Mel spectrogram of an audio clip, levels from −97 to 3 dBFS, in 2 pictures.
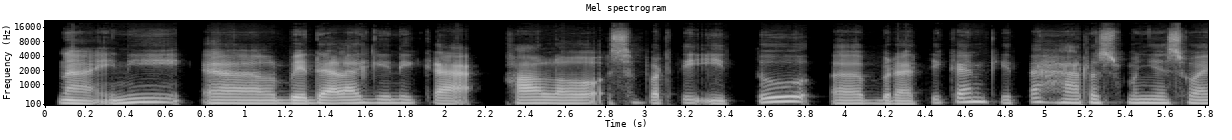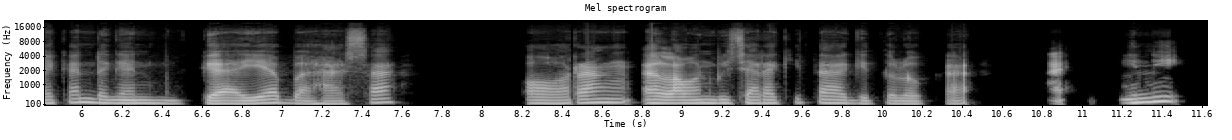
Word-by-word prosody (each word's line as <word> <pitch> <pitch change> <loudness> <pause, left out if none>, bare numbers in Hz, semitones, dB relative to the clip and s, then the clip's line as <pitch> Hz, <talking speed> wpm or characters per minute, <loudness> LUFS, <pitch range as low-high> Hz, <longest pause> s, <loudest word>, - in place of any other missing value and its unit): Nah 135 -2 +5
ini 185 +8 +1 0.2
eee, 140 -1 +3
beda 140 0 +4
lagi 155 +2 +1
nih 155 - -2
Kak, 135 -4 +1
kalau 140 -1 +1
seperti 155 -2 -4 0.2
itu, 195 - +1 0.2
eee, 135 0 0
berarti 135 +2 -3
kan 200 +3 +1
kita 155 +5 -6
harus 165 -3 0
menyesuaikan 160 +2 0
dengan 140 -3 0
gaya 135 +4 +3
bahasa 130 +3 -3 0.7
orang, 155 +5 0
eee, 155 0 +5
lawan 145 +1 +3
bicara 150 0 -1
kita 160 0 -2
gitu 130 0 -6
loh 120 -1 -2
Kak. - - -4 0.4
Nah - - +2 0.2
ini, 200 +9 +2
150 Hz, 150 wpm, -24 LUFS, 140-160 Hz, 0.7 s, Nah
